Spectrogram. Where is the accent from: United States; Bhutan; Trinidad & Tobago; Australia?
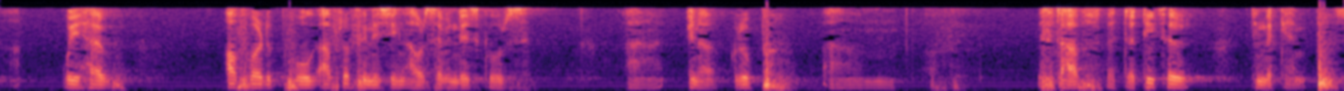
Bhutan; I'm from Bhutan. In 1990, there had been political disruptions.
